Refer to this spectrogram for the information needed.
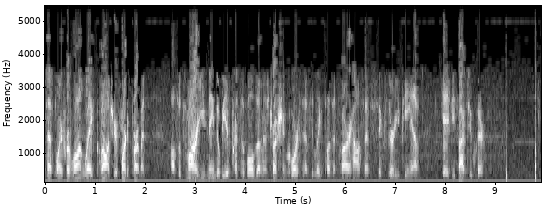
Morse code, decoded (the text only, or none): none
